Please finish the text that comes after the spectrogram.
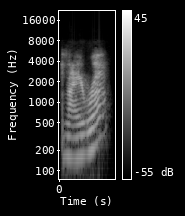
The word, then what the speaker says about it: Aira: Um, Next up is the IRA platform. That's spelled AIRA.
